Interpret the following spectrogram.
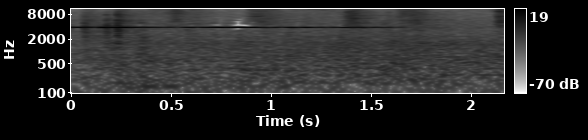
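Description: Elevator car running: a steady rumbling hiss with a thin high whine that stops shortly before the end.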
